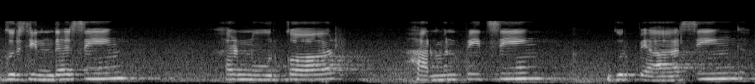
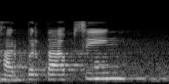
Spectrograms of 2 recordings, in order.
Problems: none marked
